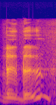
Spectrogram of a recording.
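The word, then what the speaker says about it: boubou: u l bull bull there is a boo boo but that's spelled b o u b o u so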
